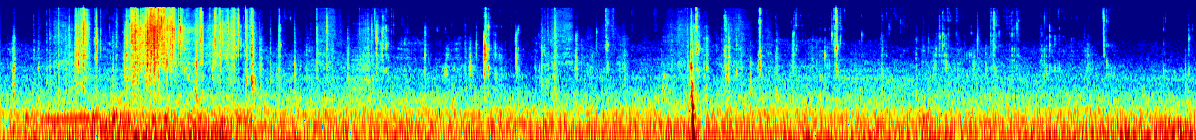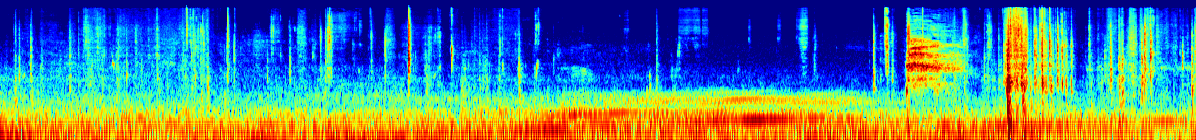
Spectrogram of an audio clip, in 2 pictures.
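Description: Close-up chewing and crunching of crispy fried food, with scattered sharp mouth clicks and louder crunchy bites about two seconds in and near the end.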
